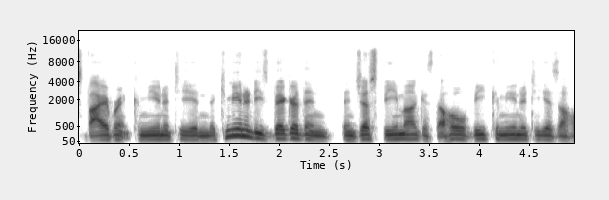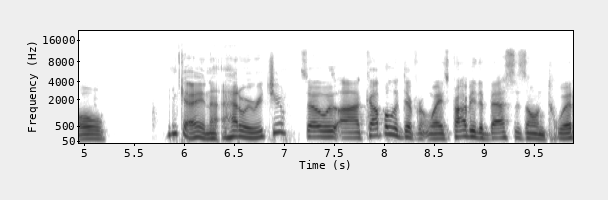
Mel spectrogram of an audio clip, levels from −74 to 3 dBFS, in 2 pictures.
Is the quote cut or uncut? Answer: cut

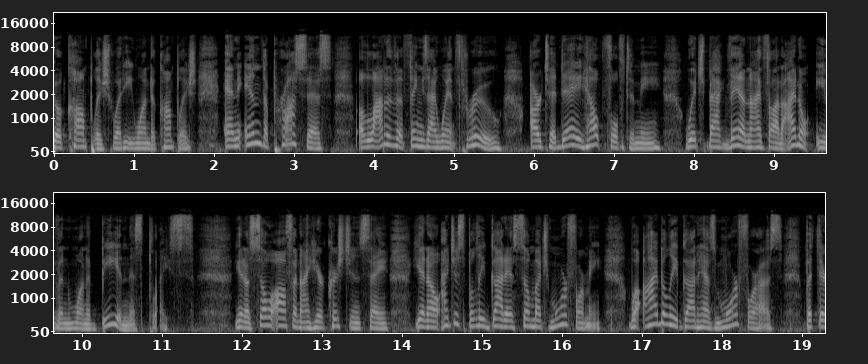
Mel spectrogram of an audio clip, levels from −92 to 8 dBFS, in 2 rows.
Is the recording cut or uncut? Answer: cut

